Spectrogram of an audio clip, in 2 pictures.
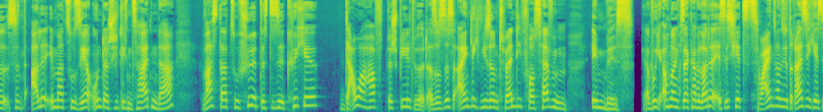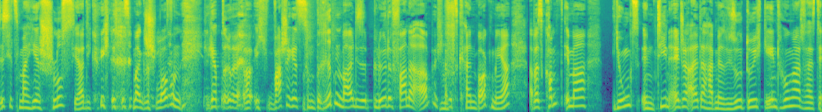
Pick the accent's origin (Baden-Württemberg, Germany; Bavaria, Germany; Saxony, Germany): Bavaria, Germany; Ich komme ja aus Bayern mit sehr viel Wurst und Brot und Käse und so.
